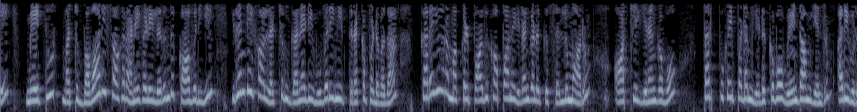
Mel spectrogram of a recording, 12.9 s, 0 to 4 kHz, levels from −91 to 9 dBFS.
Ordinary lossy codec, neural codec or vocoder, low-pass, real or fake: none; none; 3.6 kHz; real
